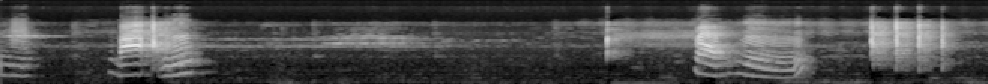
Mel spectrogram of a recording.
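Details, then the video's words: Talking pet parrot indoors: short speech-like mimicked phrases with bending harmonic notes, a long faint whistled tone, then sharp clicking squawks. "Talking Parrot .....My mithu says new word mera kutur kutur ..mai mithu and WHISTLING"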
